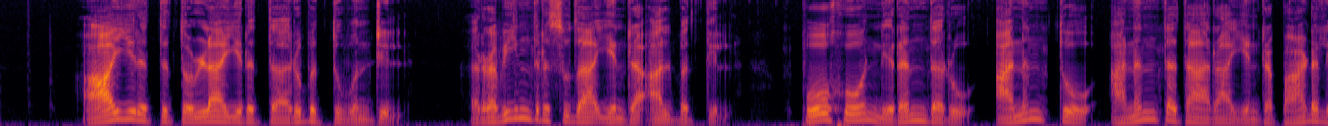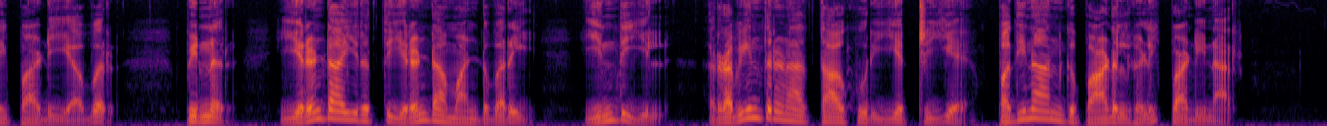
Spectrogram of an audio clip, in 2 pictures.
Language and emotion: Tamil, neutral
